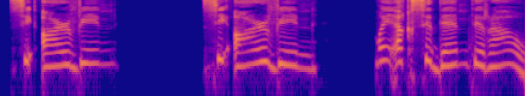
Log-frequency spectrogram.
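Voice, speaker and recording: Panicky neighbour woman, played by a female narrator, urgent exclamations, raised pitch, dry sound. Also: slow, dry recording. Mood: panicked. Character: frantic, breathless female neighbour bringing bad news.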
